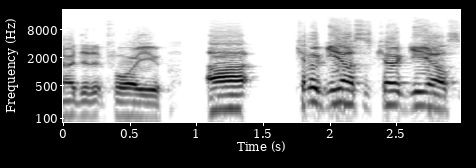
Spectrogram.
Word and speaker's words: Code Geass: Code Geass is Code Geass.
